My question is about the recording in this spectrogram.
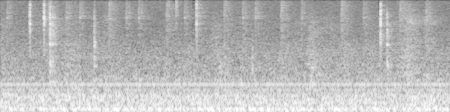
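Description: Faint, scattered clicks of a computer mouse and keyboard as words are selected and set in bold, over a low steady hum.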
